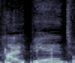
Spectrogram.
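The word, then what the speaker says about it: 하이비엔 (海边): 발음은 삼성일성. 하이비엔입니다. – 이제 직접 가르치셔도 괜찮을 것 같아요. – 하이비엔 좋습니다.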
